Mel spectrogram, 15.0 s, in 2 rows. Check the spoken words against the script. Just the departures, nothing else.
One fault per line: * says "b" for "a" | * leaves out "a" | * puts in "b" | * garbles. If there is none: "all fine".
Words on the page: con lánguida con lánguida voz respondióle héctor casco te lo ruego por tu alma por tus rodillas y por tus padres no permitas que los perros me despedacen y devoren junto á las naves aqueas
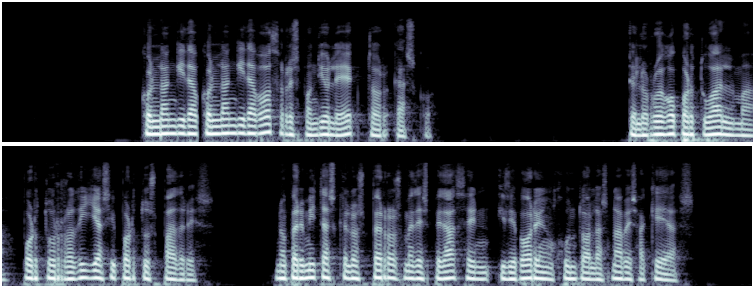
all fine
